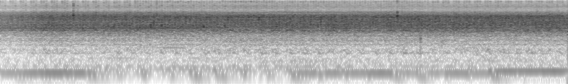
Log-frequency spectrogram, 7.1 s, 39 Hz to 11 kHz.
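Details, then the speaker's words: 2011 Hyundai i20 petrol engine idling roughly with an uneven, stumbling misfire; unplugging each cylinder in turn shows cylinder two dead, so the coil pack or spark plug is suspected, and the plug will be changed first. "number two seems to be the culprit [Music] so now we've done now is we've diagnosed number two it could be the call pack or could be the spark plug"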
